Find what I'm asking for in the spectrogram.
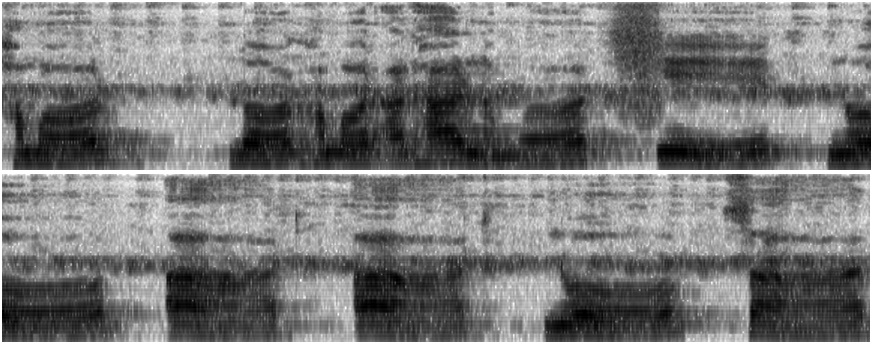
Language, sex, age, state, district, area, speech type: Maithili, male, 45-60, Bihar, Madhubani, rural, read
